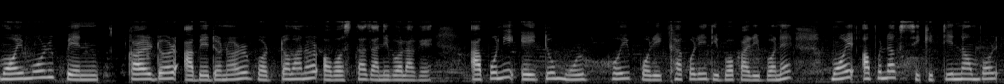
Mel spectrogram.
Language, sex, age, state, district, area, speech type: Assamese, female, 30-45, Assam, Sivasagar, rural, read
